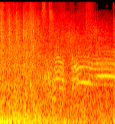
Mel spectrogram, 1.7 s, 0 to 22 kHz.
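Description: Machine gun fire in the real-time strategy game Company of Heroes 2, from a base MG emplacement: a short dense burst of rapid gunfire mixed with other battle noise, heard alone without talk.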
